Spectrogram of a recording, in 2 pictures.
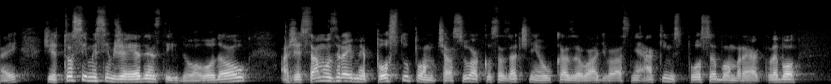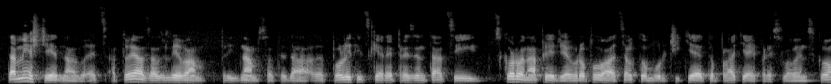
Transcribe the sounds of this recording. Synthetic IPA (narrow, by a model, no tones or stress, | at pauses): ɦɛjt͡ʃʒɛt̪ɔsimisliːmʒɛjɛjɛd̪ɛnst̪iːɣd̪ʊɔʋɔd̪ɔʊ | ʔaʒɛsamɔzɾɛjmɛpɔst̪upɔmt͡ʃasuakɔsazat͡ʃɲɛukazɔʋaɟʋlasɲɛakiːmspʊɔsɔbɔmɾɛalɛbɔ | t̪amjɛɛʃcɛjɛd̪naʋɛd͡za̰t̪ɔjazazlɪɛʋampɾiznaːmsat̪ɛd̪apɔlit̪it͡skɛjɾɛpɾɛzɛnt̪aːt͡siːskɔɾɔnapɾɪɛd͡ʒɛʊɾɔːpɔʊalɛt͡sɛlkɔmuɾt͡ʃicɛt̪ɔplaciajpɾɛslɔʋɛnskɔ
